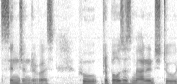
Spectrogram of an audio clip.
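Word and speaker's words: St John: singen Rivers spelled as sa John Rivers but pronounced singen Rivers who proposes marriage to Jane repeatedly at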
